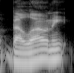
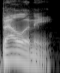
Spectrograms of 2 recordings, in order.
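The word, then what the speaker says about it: Belloni: out to Matt uh baloney I got to figure out how to say his name better cuz his name isn't baloney I think it's like bellany I I shouldn't call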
